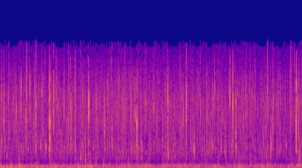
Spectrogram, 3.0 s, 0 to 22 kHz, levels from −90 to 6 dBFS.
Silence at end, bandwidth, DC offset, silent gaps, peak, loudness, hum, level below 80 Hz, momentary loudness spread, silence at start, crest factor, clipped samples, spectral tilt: 0 s; 17 kHz; under 0.1%; none; 0 dBFS; -30 LUFS; none; -78 dBFS; 5 LU; 0 s; 32 dB; under 0.1%; -1 dB/octave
